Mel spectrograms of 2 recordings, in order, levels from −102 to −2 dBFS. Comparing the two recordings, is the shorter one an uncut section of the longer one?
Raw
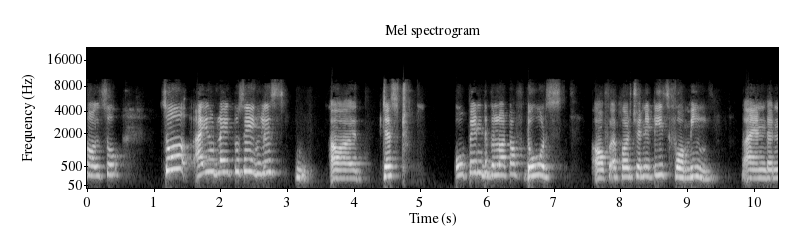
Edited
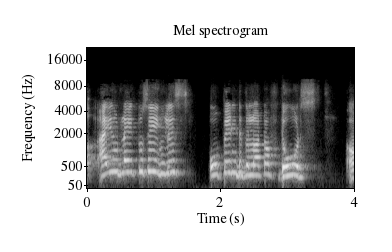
no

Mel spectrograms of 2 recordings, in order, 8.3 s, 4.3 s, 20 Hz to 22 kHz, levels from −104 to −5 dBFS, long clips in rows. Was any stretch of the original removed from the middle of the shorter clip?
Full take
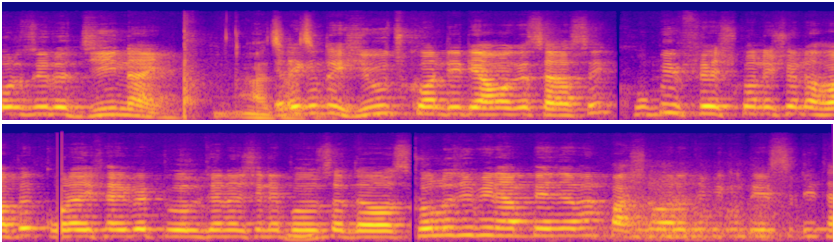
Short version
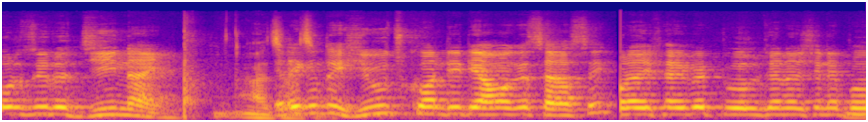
yes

